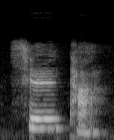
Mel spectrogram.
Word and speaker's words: 싫다: final cons h combed with h is 타 싫다 싫다 나는 추운 날씨가 싫다 나는 추운 날씨가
